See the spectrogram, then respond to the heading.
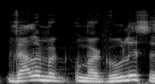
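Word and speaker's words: Valar Morghulis: So, yeah, the Vala Morghulis, is that how you say it? – Yeah.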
